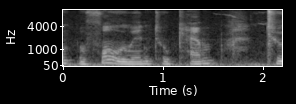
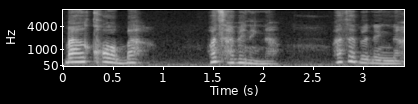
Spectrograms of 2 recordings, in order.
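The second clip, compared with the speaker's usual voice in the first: higher, louder mocking crowd; lightly voiced teasing classmates; 6 semitones higher, 6 dB louder, faster than usual. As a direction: call out like nosy classmates. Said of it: "people kept on".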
